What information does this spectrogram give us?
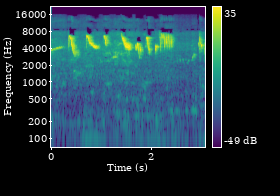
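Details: Yellow-fronted canary singing vigorously: bright, high twittering phrases of quick slurred notes, several falling sweeps and rapid trills in short bursts, with faint low background hum.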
